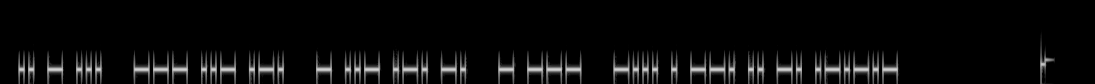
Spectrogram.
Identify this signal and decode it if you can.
Morse code, heard as a keyed tone, about 25 wpm, 700 Hz. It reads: ITS OUR TURN TO BEGIN.
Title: Sentences from Top 600 Words 25wpm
